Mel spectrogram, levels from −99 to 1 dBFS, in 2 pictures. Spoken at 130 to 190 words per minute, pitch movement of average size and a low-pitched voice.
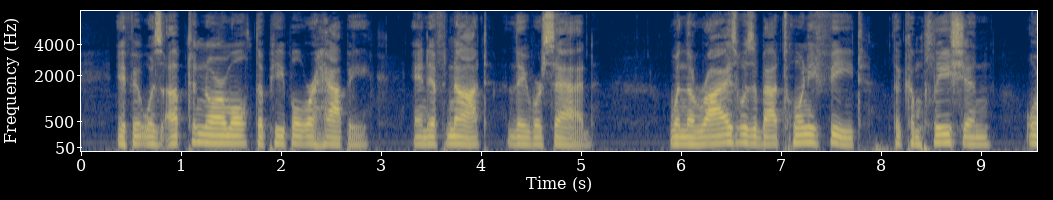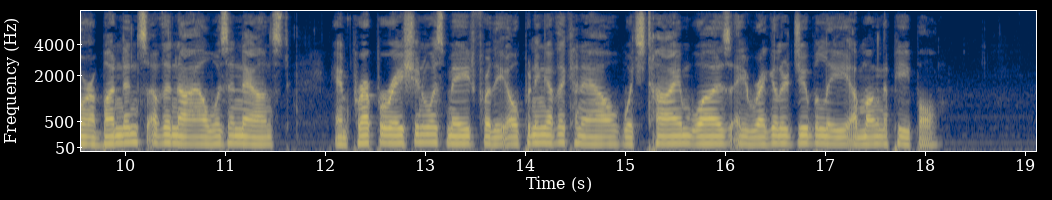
No: average, 160 wpm; narrow, 1.8 semitones; low, 110 Hz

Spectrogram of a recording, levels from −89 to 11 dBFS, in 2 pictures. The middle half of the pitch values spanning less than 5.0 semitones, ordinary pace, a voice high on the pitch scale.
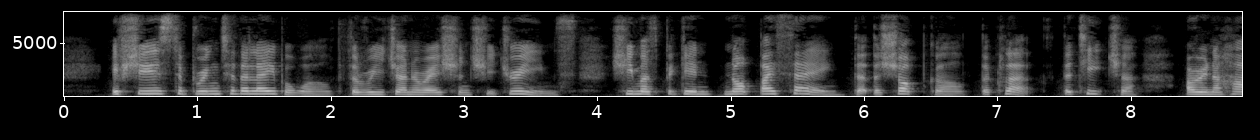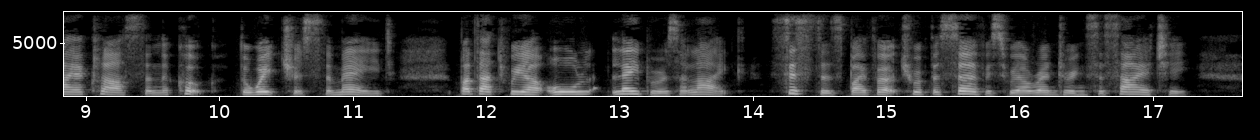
No: wide, 5.5 semitones; average, 190 wpm; high, 215 Hz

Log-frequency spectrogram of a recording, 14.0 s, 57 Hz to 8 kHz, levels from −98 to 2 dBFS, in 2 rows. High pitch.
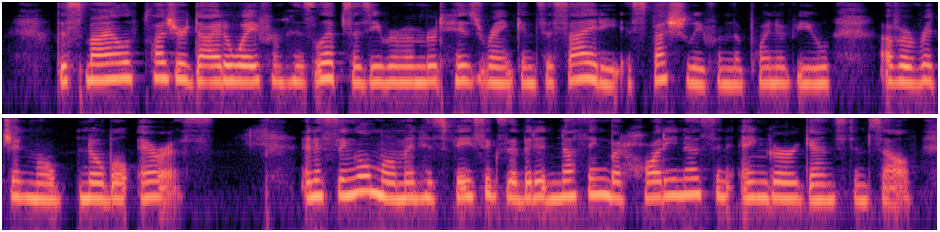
Yes: high, 235 Hz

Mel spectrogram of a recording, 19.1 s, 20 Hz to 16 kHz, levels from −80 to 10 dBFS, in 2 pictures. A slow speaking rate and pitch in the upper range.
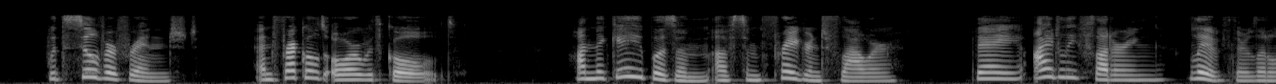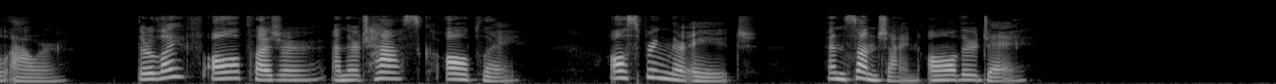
Yes: slow, 130 wpm; high, 215 Hz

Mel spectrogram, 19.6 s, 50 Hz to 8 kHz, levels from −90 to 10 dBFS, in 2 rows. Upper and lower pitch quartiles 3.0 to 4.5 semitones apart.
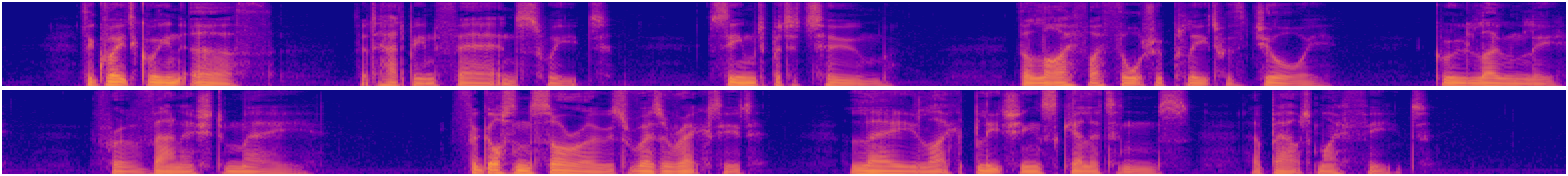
No: narrow, 2.5 semitones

